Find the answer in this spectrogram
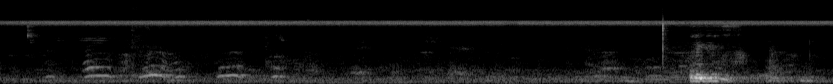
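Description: A man's voice over a video call, soft at first and then a short louder burst about seven seconds in. A steady high-pitched chirring runs underneath throughout.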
